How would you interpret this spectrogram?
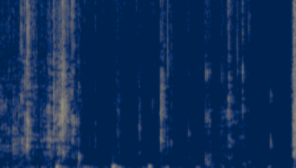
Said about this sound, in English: Oh no, I'm shrinking, he yelled, and he fell straight into his cereal. Crunch!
